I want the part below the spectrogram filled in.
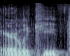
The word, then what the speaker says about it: Air Liquide: Air Liquide signs 11 new long-term contracts for on-site gas supply. – So first thing, Air Liquide, thank you for saying their name right. Right? They're a French company.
